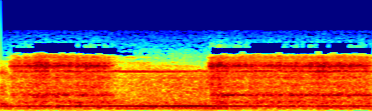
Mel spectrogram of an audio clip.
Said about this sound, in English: All right, we'll start legit. I'm ringing the doorbell.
